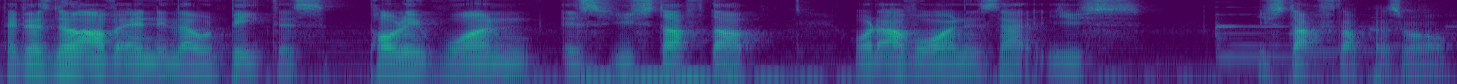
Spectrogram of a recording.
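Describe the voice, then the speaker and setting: A man's voice: fairly low pitch, fairly even intonation, moderate pace, pushed and bright, clean tone. Young man, informal let's player over music. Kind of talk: reading a visual novel aloud with casual commentary. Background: game music.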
